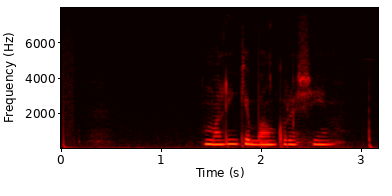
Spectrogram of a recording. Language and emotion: Russian, neutral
